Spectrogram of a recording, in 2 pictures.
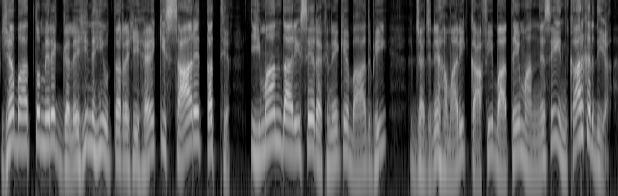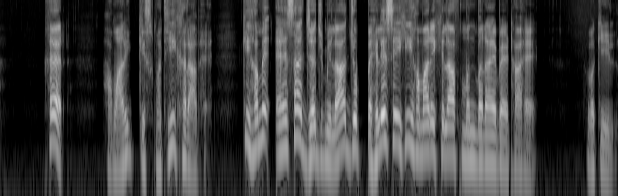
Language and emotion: Hindi, disgusted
